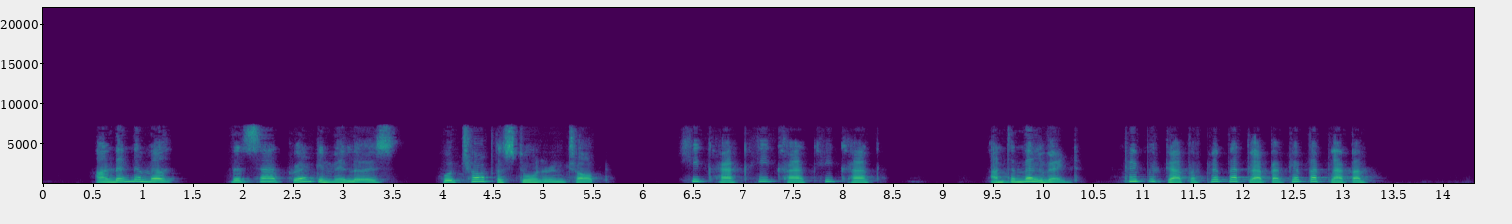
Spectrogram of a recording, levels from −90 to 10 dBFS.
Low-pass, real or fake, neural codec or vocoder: 7.2 kHz; fake; codec, 16 kHz, 1.1 kbps, Voila-Tokenizer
